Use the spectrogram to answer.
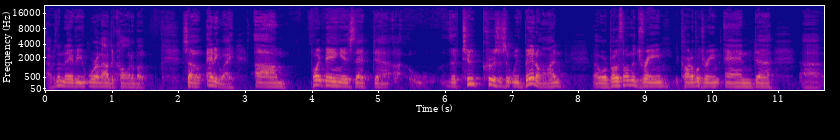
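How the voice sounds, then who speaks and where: A man hosting a casual, unscripted video, telling his story in a rambling way with frequent pauses. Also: mid-range voice, warm tone. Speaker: video host, cruise vlogger.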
